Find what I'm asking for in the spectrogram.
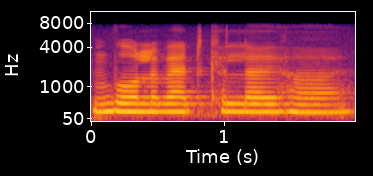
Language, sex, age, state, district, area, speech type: Maithili, female, 18-30, Bihar, Samastipur, rural, spontaneous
